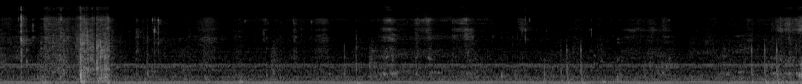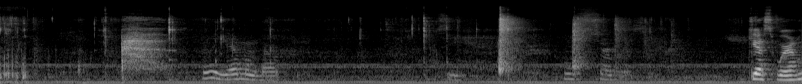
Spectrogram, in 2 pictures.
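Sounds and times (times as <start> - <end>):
low background hum: 0.0 - 16.0
quiet chewing: 1.3 - 12.9.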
